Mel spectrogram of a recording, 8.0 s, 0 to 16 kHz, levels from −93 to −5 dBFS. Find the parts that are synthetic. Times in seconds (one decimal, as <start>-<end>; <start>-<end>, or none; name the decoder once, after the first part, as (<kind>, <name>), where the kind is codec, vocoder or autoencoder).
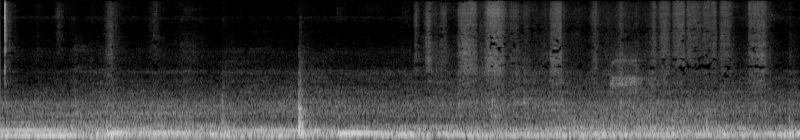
none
